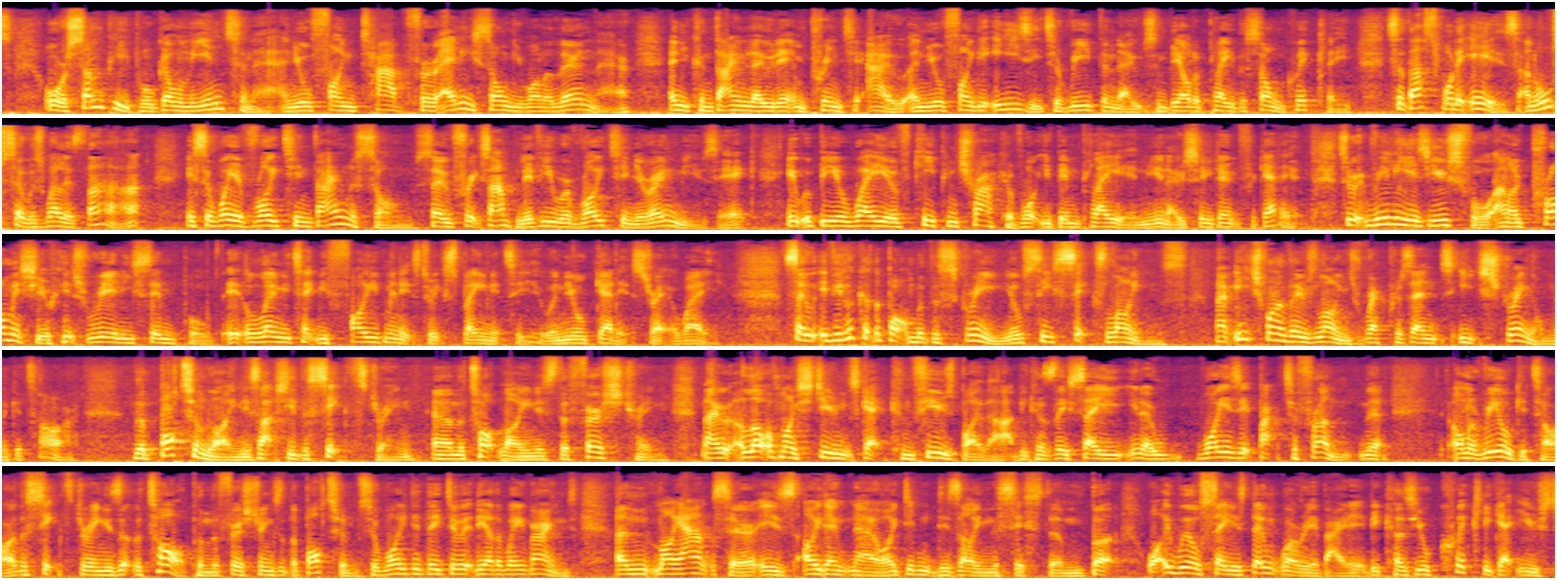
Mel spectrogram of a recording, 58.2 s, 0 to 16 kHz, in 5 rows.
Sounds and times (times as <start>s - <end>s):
Speech: 0.0s - 58.2s.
